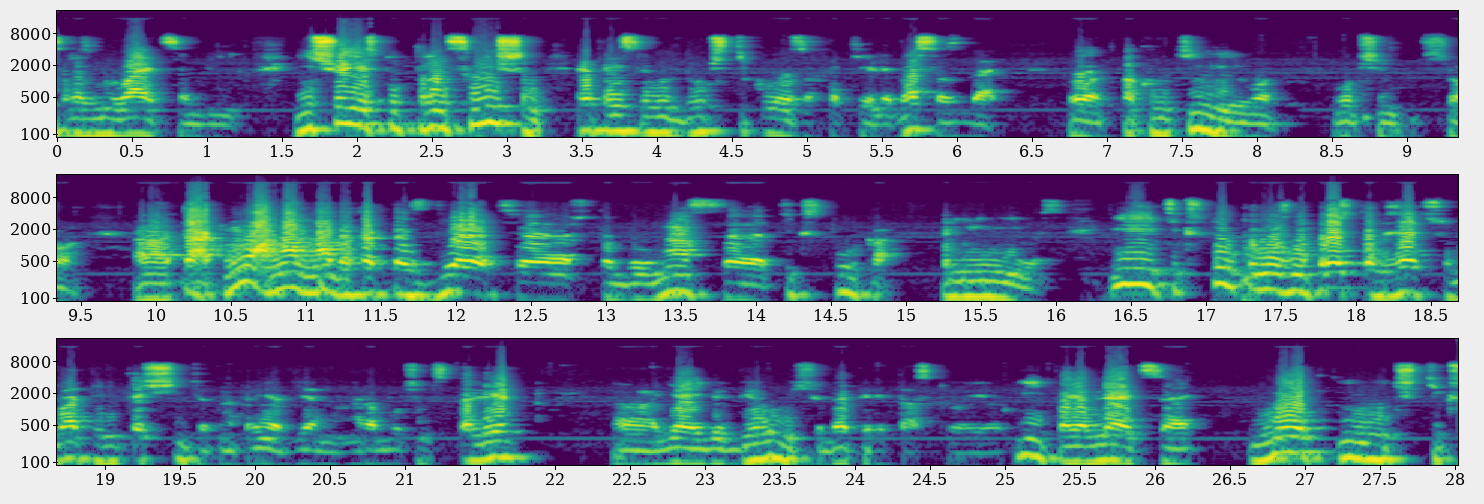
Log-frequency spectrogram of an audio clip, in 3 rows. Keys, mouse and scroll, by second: 2.6-4.2 drag, 4.6 click, 5.4 click, 8.1 click, 10.4 click.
